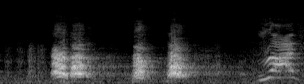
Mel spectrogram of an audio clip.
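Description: A dog in the video game Dragon Age II barks four times in two close pairs, loud and near, followed by a brief vocal-sounding whine.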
